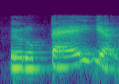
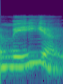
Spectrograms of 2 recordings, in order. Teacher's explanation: eu falo europeia e abro bem a boca. Agora, meia, eu fecho a boca, ditongo fechado. Assim como aldeia, baleia, cadeia, certo?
